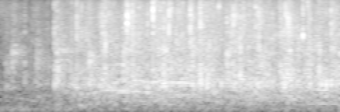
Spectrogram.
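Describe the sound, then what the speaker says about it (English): Applause from the audience at a Conservative Party leadership hustings, a faint, fairly distant burst of clapping that starts abruptly and continues evenly for a couple of seconds. "Plenty of applause there."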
